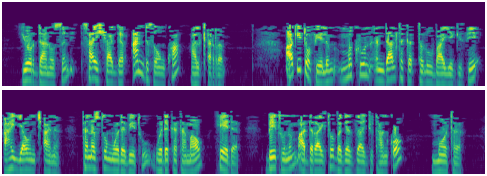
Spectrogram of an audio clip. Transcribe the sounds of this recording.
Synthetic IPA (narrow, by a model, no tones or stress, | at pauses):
jo̞ɾd̪ano̞sɨnsajɪʃːaɡəɾand̪səwɨŋkʷʰaːlkʼə̰rːəm | ʔakʼit̪ʰo̞fe̞lɨmːɨkʰɾunɨ̰nd̪alt̪ʰəkʰət̪ːəlubajːɛɡize̞ʔahɨjːawnt͡ʃʼanə | t̪ʰənəst̪ʰomwɔd̪əbe̞t̪ʰuwɔd̪əkʰət̪ʰəmaw | he̞d̪ə | be̞t̪ʰunɨmʔa̰d̪ːəɾad͡ʒt̪ʰo̞bəɡəzːad͡ʒːut̪ʰankʼo̞ | mo̞t̪ʰə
